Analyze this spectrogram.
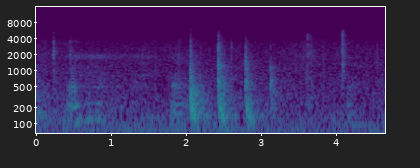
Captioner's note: light snoring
